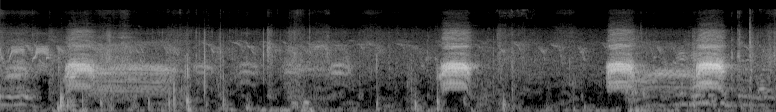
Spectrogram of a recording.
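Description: A bird calling: four short, loud calls, one about a second in, one near the middle and two close together near the end, over faint rustling.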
